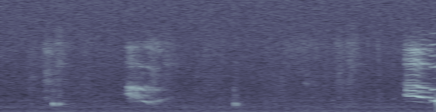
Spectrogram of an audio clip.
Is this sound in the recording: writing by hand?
no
